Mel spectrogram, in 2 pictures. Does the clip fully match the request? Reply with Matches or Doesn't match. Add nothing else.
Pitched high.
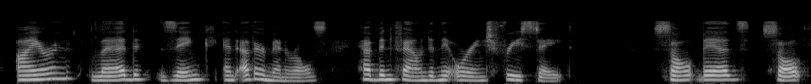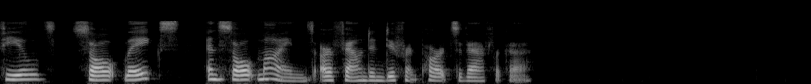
Matches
